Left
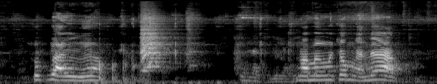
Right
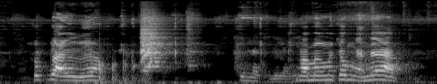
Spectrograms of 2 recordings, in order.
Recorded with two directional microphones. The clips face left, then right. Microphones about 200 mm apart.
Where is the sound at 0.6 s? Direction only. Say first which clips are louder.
Left 1 dB; 15° left (ahead or behind).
